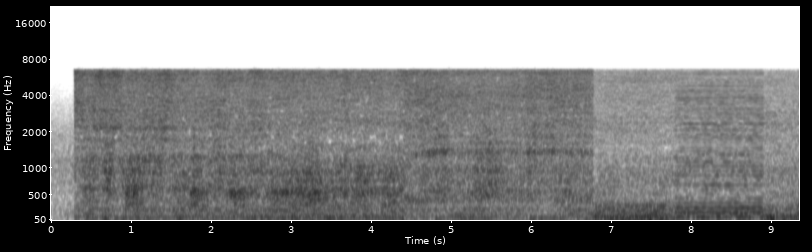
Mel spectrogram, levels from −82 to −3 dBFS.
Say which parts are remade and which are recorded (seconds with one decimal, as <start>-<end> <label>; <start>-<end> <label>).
0.0-7.8 recorded; 7.8-8.9 remade; 8.9-9.4 recorded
